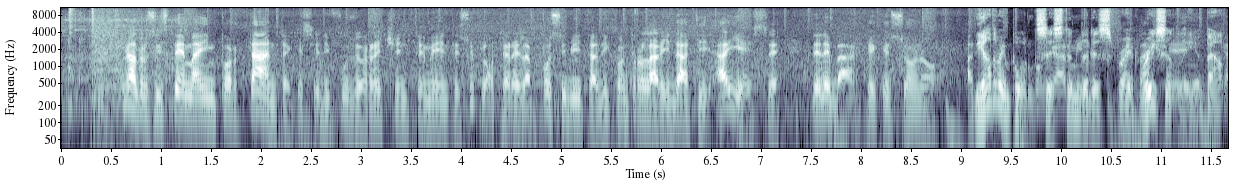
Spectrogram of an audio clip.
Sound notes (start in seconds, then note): 1.1 speaking in foreign language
